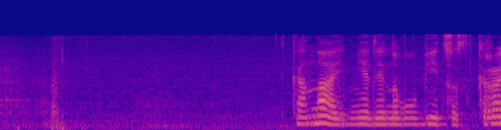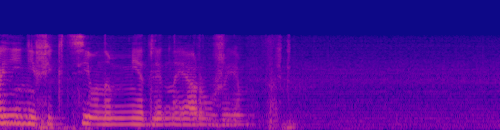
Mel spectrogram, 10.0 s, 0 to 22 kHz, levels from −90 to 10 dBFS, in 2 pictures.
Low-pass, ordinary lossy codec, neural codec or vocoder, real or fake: 7.2 kHz; none; vocoder, 24 kHz, 100 mel bands, Vocos; fake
